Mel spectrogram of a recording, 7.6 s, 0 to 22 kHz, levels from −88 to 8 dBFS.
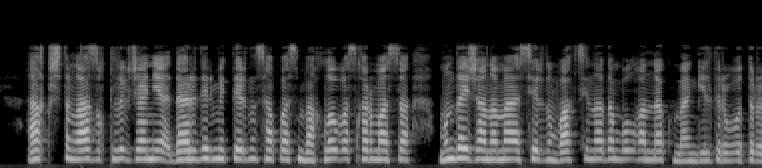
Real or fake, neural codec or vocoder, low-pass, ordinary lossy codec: real; none; 7.2 kHz; none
